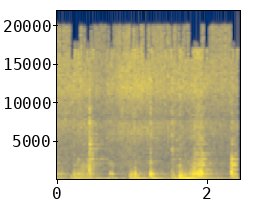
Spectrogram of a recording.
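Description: Vegetable filling for veg puffs sautéing in a pan: a loud, close sizzle with repeated spatula scrapes and stirring knocks in an uneven rhythm.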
